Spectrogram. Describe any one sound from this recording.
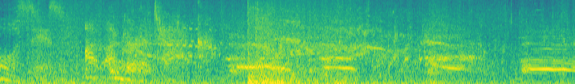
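Game gunfire and blasts crackle in a battle.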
